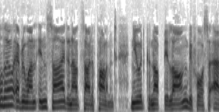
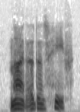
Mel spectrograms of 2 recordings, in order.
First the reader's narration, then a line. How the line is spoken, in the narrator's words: commented Elizabeth dryly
